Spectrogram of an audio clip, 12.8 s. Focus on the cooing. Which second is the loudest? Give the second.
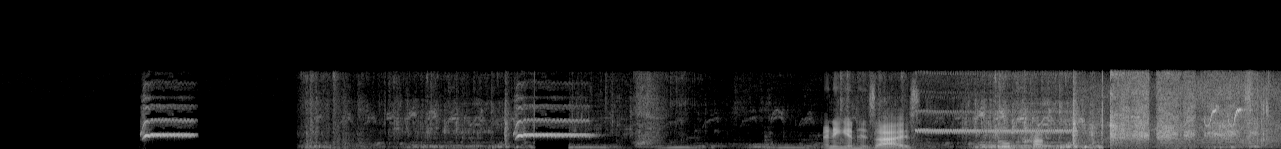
11 s.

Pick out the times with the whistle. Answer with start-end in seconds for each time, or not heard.
1.4-2.0, 5.1-6.5, 9.2-10.8.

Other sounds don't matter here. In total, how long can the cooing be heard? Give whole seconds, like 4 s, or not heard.
10 s.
